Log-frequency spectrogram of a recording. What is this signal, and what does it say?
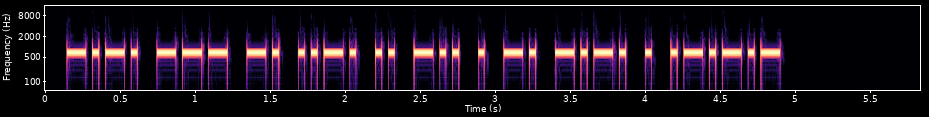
Morse code, heard as a keyed tone, about 28 wpm, 700 Hz. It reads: CONFIDENCE.
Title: Sentences from Top 1500 Words 28wpm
